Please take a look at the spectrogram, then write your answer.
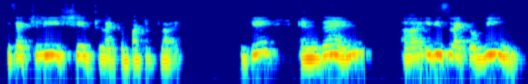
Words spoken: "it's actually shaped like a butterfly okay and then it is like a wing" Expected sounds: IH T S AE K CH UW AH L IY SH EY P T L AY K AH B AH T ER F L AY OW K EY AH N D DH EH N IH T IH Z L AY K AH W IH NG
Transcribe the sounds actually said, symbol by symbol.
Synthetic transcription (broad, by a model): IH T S AE K CH UW AH L IY SH EY P T L AY K AH B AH T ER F L AY OW K EY AH N D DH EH N IH T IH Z L AY K AH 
